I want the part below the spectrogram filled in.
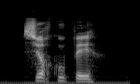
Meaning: to overtrump
- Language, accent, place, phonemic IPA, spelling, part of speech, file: French, France, Lyon, /syʁ.ku.pe/, surcouper, verb, LL-Q150 (fra)-surcouper.wav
